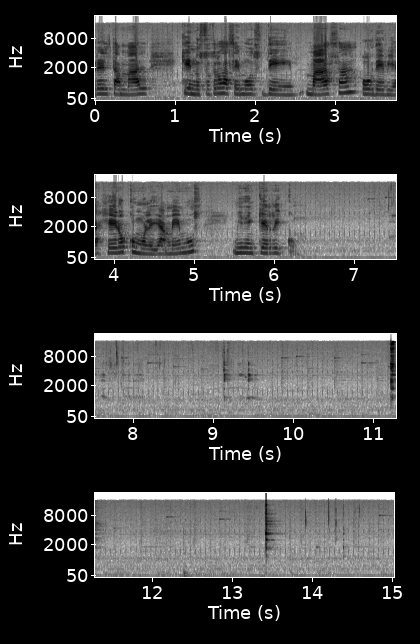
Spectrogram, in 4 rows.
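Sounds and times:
cutlery clinking on a plate: 0:09.2 - 0:09.6.

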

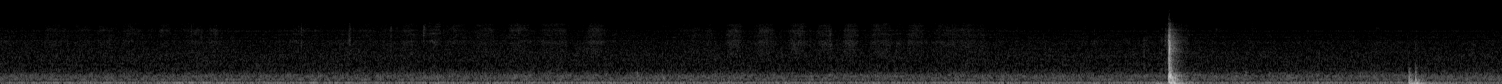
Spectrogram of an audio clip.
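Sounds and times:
cloth wiping wood: 0:00.0 - 0:10.1
steady low hum: 0:00.0 - 0:15.0.

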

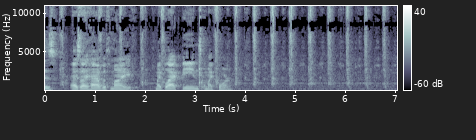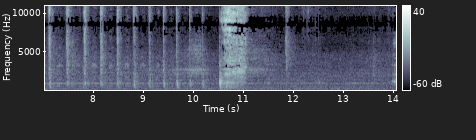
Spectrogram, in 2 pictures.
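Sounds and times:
knife chopping on cutting board: 0:00.2 - 0:11.0.

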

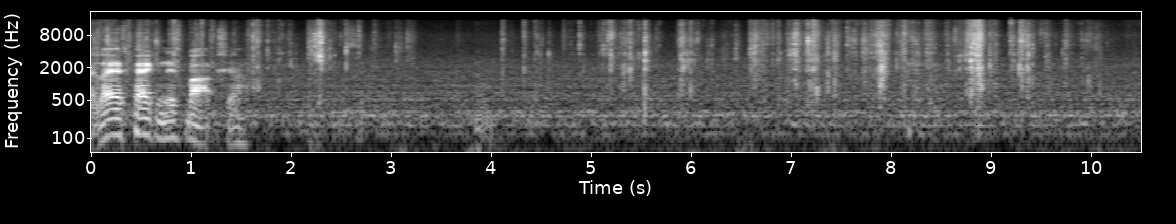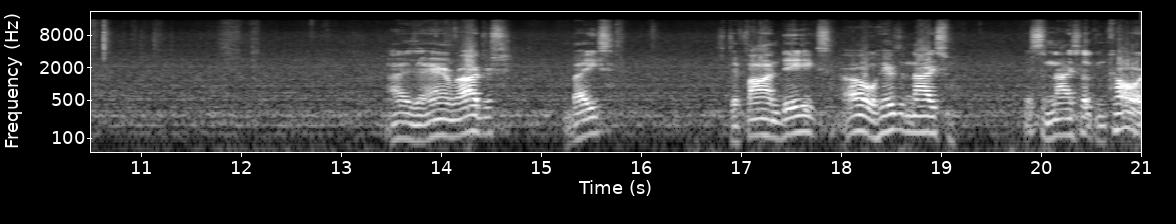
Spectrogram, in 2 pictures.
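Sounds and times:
foil wrapper tearing and crinkling: 0:00.0 - 0:03.3, 0:04.0 - 0:10.8.

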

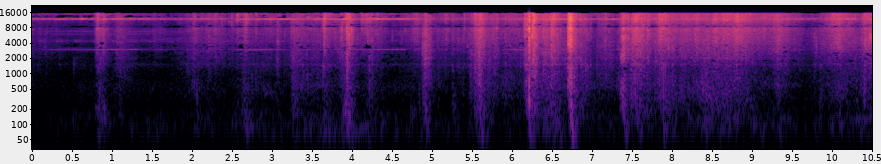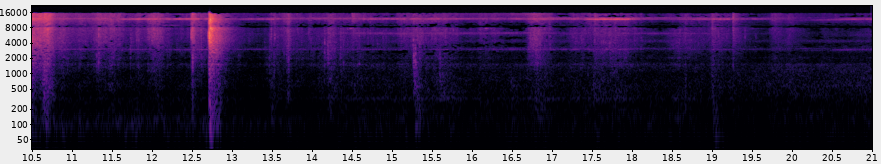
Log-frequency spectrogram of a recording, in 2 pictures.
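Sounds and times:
footsteps in dry leaves: 0:01.8 - 0:12.2.

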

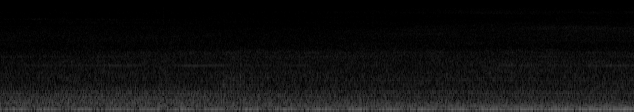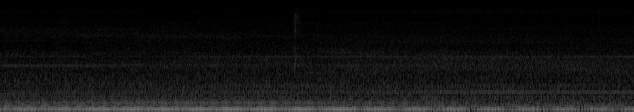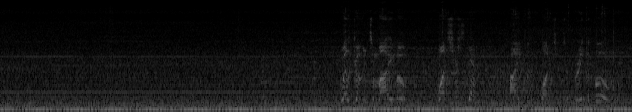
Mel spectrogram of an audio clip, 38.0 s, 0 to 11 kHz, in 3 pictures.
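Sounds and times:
blower fans humming: 0:29.4 - 0:38.0.

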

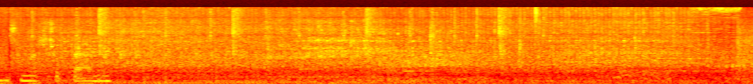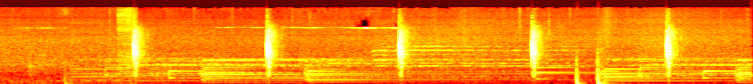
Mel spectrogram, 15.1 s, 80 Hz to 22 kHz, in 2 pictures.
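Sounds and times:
background music: 0:07.9 - 0:15.0.

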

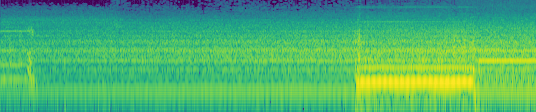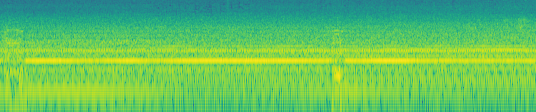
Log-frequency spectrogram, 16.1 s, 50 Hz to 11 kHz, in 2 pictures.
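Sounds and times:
stepper motors whining: 0:07.9 - 0:16.0.

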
